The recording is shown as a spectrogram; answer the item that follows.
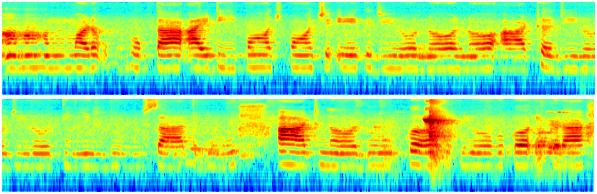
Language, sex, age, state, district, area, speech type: Maithili, female, 30-45, Bihar, Madhubani, rural, read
